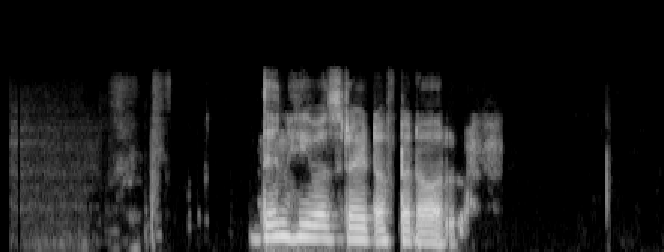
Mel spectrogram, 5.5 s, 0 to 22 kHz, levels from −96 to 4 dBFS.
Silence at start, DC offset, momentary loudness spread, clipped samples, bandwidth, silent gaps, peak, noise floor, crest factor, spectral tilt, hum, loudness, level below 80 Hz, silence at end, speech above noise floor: 1.25 s; under 0.1%; 19 LU; under 0.1%; 8 kHz; none; -4 dBFS; -86 dBFS; 18 dB; -6.5 dB/octave; none; -18 LUFS; -56 dBFS; 1.4 s; 69 dB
